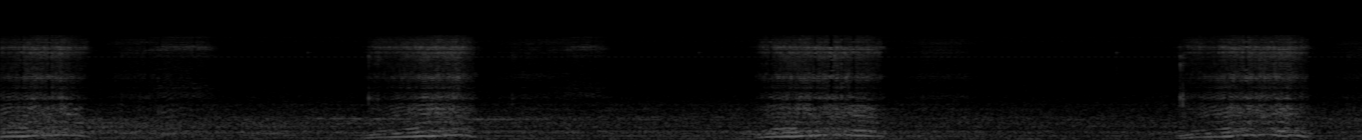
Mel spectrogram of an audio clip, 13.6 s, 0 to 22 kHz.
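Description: Deep, rattling snores on each breath in, about 15 a minute, with quiet breathing between them. Ordinary sleep snoring.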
